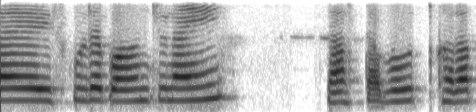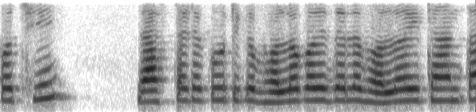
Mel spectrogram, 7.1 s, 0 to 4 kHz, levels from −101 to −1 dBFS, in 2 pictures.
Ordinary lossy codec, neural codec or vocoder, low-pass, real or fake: none; none; 3.6 kHz; real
